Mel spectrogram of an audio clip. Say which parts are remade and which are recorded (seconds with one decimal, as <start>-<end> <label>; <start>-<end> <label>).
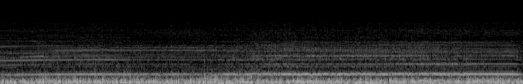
0.0-2.1 recorded; 2.1-4.7 remade; 4.7-5.2 recorded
